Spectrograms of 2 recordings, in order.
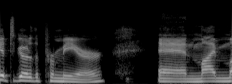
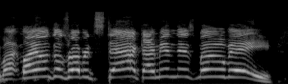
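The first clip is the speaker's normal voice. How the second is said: play-acted, very high-pitched, strained half-shout. Retelling meeting a film star at a premiere: imitating own past yell. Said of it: "and so then I kinda yelled".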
